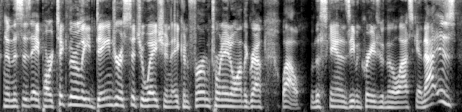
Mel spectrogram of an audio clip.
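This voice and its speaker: A man with a fairly high, very bright and forceful voice gives live storm coverage. He sounds urgent and excitable, thinking aloud in an informal way as the host of a weather stream.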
